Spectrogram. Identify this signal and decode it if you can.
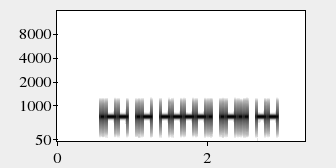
Morse code, heard as a keyed tone, about 33 wpm, 700 Hz. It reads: WA9LM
